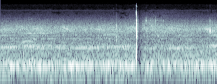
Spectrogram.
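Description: A single sharp crack of a wooden baseball bat squarely meeting a pitched fastball about halfway through, a hard-hit line drive, over a low steady stadium murmur.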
